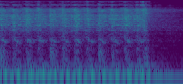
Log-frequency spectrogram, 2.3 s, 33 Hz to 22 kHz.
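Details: Holden LX Torana 355 V8, just bought and on the trailer: even starter cranking at roughly eight compression pulses a second for two seconds, then it stops without catching; cranks but won't fire.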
